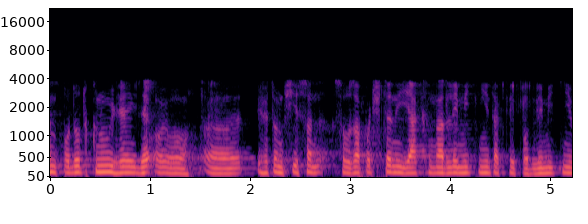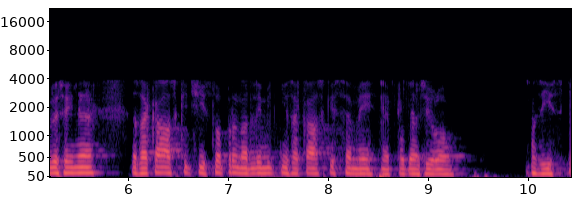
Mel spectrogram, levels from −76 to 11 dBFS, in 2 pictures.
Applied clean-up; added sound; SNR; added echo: neural mask model Resemble Enhance denoiser.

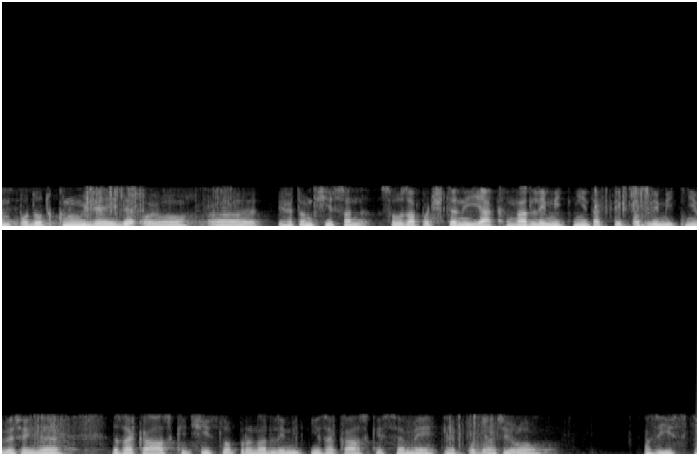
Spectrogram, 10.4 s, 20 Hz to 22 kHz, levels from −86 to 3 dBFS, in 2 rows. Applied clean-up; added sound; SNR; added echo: neural mask model RNNoise.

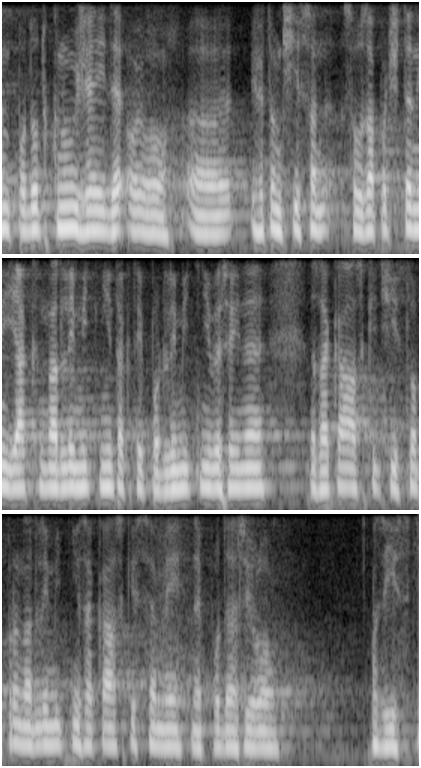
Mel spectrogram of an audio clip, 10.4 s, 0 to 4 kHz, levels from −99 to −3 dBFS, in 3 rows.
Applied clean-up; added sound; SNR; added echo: none; none; none; none.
